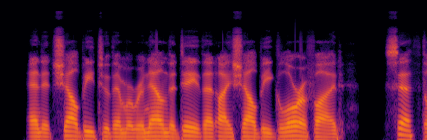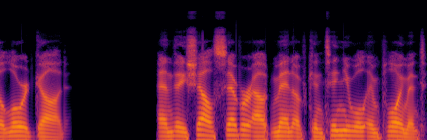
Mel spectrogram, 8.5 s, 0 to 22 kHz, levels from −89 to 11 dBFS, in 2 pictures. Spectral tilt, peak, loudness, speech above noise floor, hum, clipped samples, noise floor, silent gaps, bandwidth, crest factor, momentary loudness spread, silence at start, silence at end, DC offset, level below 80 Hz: -5.5 dB/octave; 0 dBFS; -19 LUFS; over 72 dB; none; under 0.1%; under -90 dBFS; 3.58-3.80 s, 5.03-5.77 s; 9.8 kHz; 18 dB; 6 LU; 0.2 s; 0 s; 2%; -44 dBFS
